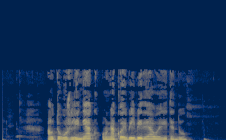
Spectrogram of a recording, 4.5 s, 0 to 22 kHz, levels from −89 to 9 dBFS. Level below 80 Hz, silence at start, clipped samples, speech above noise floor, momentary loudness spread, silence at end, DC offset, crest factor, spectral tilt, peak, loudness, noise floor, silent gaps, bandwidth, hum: -60 dBFS; 0.95 s; under 0.1%; 35 dB; 10 LU; 0.4 s; under 0.1%; 16 dB; -5.5 dB/octave; -6 dBFS; -22 LUFS; -56 dBFS; none; 11.5 kHz; none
